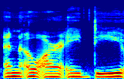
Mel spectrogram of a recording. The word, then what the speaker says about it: NORAD: at um is it n o r a d or is it nor NORAD you pronounce it like that Norad um that control triggers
